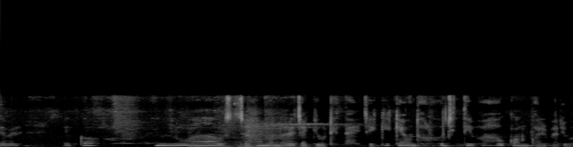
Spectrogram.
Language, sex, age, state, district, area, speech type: Odia, female, 18-30, Odisha, Rayagada, rural, spontaneous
